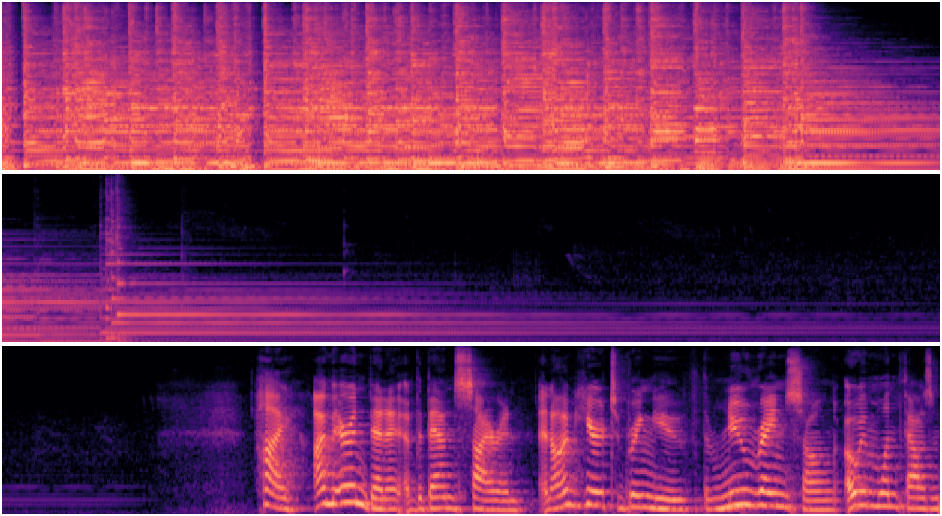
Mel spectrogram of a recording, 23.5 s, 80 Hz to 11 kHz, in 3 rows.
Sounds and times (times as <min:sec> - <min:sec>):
Speech: 0:17.8 - 0:23.4.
